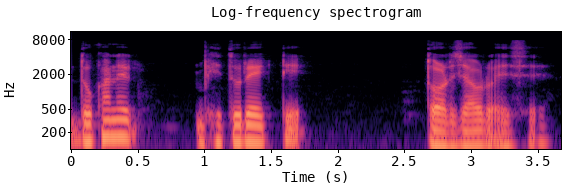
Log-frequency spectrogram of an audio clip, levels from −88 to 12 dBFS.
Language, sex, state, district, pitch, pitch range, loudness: Bengali, male, West Bengal, Cooch Behar, 125 Hz, 110-135 Hz, -17 LUFS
